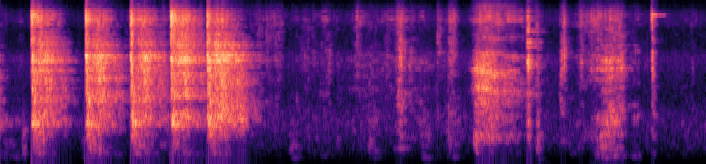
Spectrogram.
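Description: Five sharp, loud hammer blows on a nail land in quick, fairly even succession, followed by a looser scatter of lighter taps and knocks.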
